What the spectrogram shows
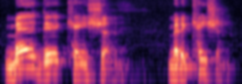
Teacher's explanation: The third syllable needs to be emphasized.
